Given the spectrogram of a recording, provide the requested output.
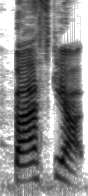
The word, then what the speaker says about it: Basquiat: Am I pronouncing his name? – Yes, Basquiat. Okay. – Basquiat, thank you.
